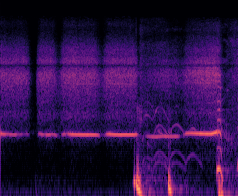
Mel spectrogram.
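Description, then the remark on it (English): Someone whistles with an open mouth, holding one steady, fairly loud high note, then adds three short breathy bursts with gliding, warbling pitch underneath, no talking. “Are you whistling with your mouth open?”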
